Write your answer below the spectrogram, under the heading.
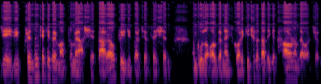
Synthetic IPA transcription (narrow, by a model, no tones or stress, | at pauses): d͡ʑejɾipɾezeɳʈeʈibeɾmad̪ʱːomea̰ʃet̪aɾaopɾiɖipaɾt͡ɕaɾsʈeʃonɡuloʔɔɾɡanajzkɔɾekit͡ɕʰuʈat̪ad̪eɾked̪ʱaɾonad̪ɛoaɾd͡ʑonːo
